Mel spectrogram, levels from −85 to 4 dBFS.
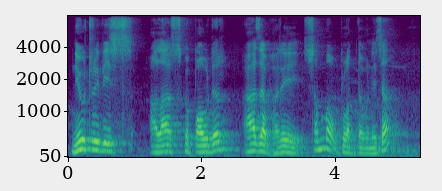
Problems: none marked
